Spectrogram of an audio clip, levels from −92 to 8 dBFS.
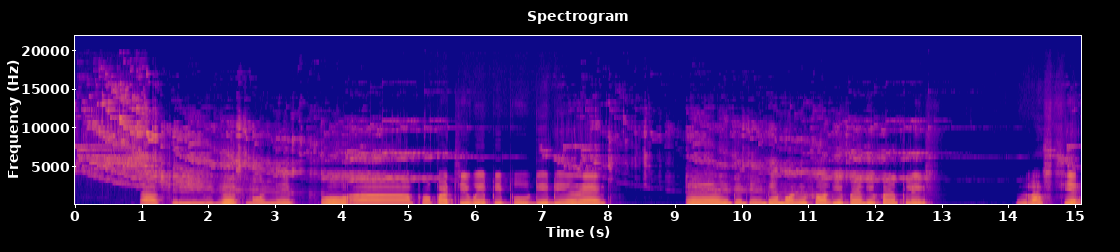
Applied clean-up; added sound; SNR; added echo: neural mask model RNNoise.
